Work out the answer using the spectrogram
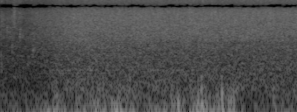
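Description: Heavy rain pouring steadily on trees and the ground, a dense hiss that swells a little about a second in, with uneven low rumbling underneath.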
